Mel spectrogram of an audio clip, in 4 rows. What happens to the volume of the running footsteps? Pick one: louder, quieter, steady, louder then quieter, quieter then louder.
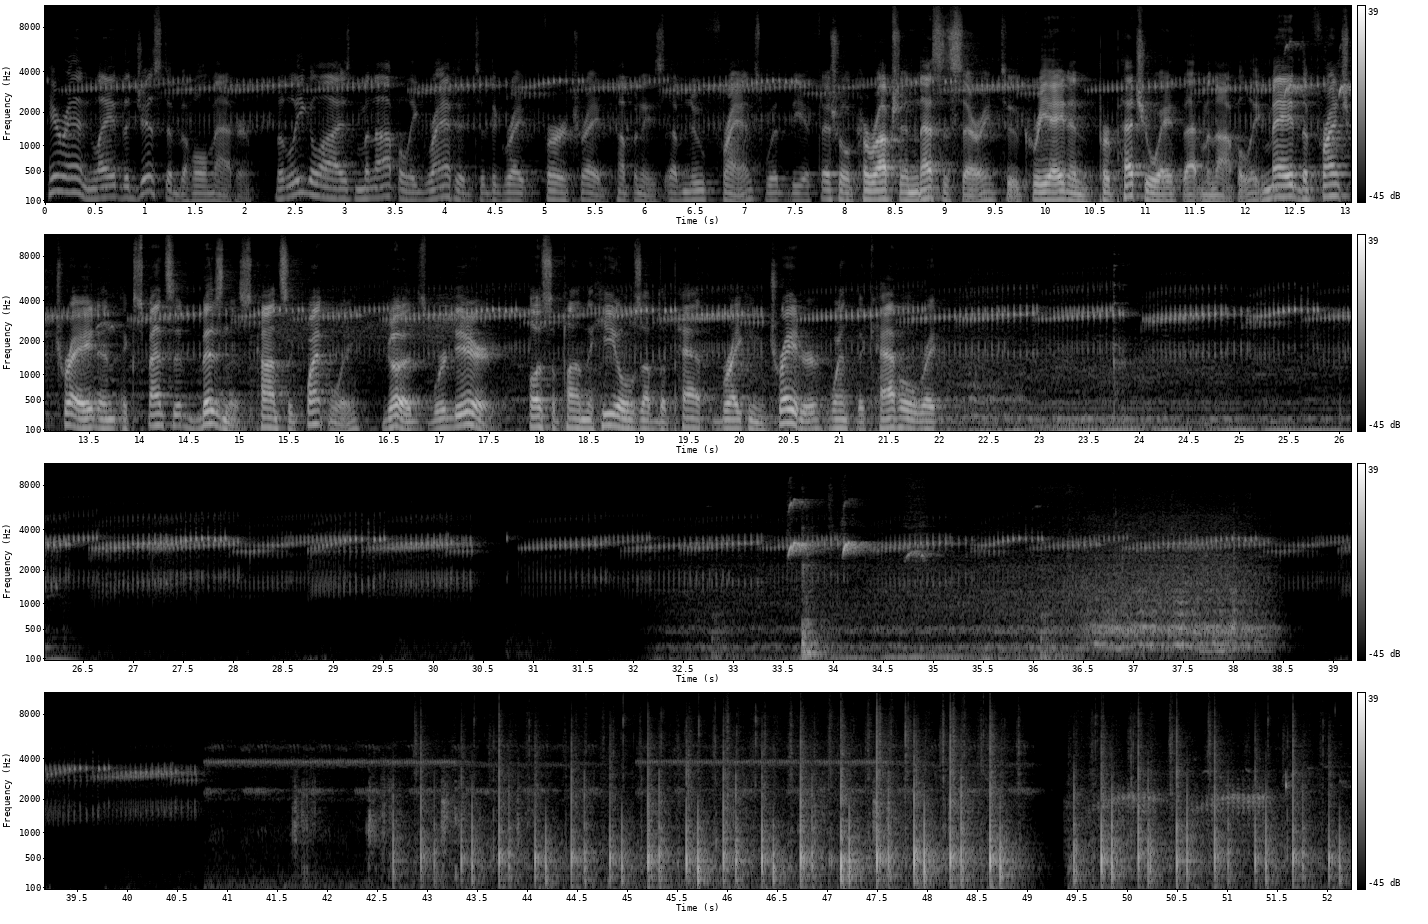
louder then quieter.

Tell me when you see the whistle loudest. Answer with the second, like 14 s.
34 s.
